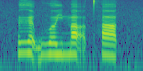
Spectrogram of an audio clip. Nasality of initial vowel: oral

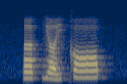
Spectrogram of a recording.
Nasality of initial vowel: oral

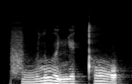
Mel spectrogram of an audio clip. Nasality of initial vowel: oral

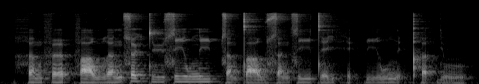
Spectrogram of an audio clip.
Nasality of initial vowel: oral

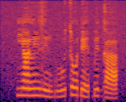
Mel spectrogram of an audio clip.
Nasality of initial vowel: nasal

